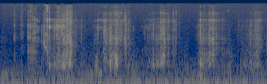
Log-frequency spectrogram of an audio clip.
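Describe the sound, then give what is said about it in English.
Loud, crisp crunching as someone chews pork scratchings, with several sharp bursts of crackle in an uneven rhythm and no talking over them. “I do love a pork scratching.”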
